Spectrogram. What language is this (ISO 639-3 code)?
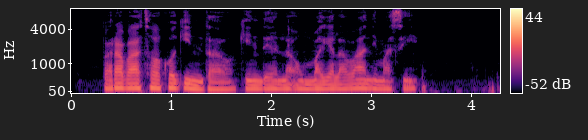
eko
